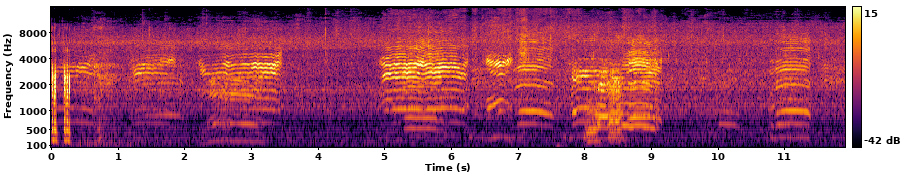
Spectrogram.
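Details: Herd of sheep and goats of Maldhari Rabari herders running after seeing a train; many overlapping wavering bleats in bursts, some long and quavering, with people talking and a steady background rumble.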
